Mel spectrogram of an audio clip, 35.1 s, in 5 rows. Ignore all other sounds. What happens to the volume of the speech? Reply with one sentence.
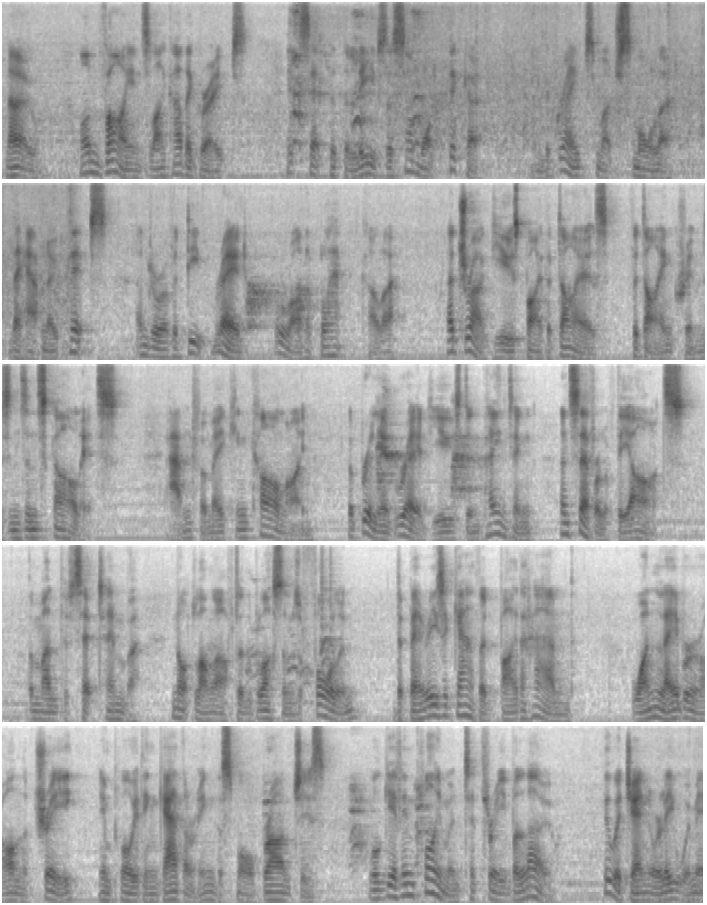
The loudness of the speech stays about the same.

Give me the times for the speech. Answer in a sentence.
The speech can be heard from 0.0 to 35.0 s.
